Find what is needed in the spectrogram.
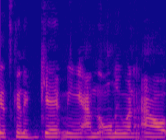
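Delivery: mock crying, tearful, panicked voice. Retelling not knowing a prayer others were saying: retelling own crying panic. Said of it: "crying because I can't say this prayer".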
